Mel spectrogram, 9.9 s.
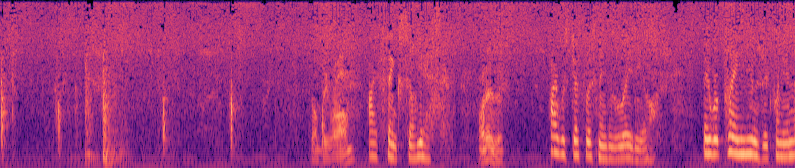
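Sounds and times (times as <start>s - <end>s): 
door closing: 1.0s - 1.7s
speech: 4.2s - 9.9s.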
